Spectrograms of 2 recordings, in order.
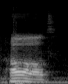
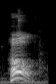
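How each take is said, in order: First: It is said weakly, without conviction. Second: It is shouted forcefully and with conviction.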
